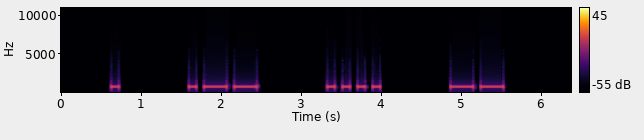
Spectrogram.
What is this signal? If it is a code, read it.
Morse code, heard as a keyed tone, about 13 wpm, spaced as for 7 wpm, 800 Hz. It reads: EWHM
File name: LEZIONI / 3 MWRO / 3 MW ws 12wpm 1816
